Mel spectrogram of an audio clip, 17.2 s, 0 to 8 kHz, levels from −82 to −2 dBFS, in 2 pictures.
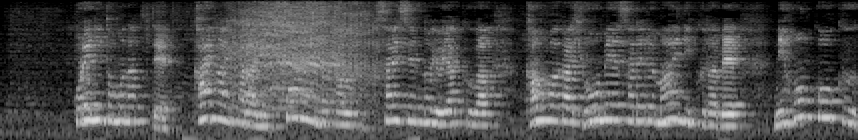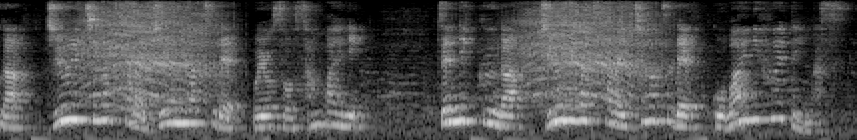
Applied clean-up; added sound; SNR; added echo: none; Engine; 6 dB; reverberation time 0.4 s.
